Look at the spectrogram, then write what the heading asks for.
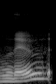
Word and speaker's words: live: sound the same but the correct pronunciation of live is with the last I and leave is pronounced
